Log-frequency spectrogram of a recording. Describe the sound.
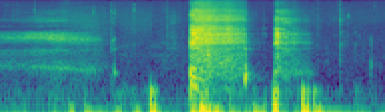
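Harsh coughing from a person with a hoarse, worn-out voice: two loud, rough coughs after a few softer throat sounds, with no talking.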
